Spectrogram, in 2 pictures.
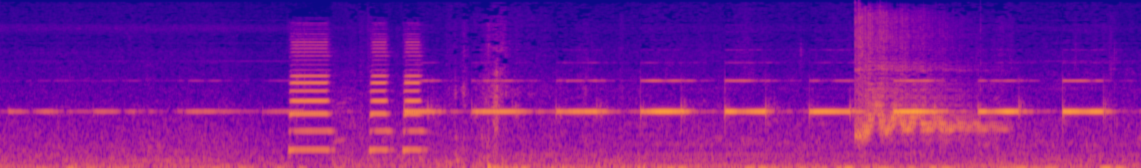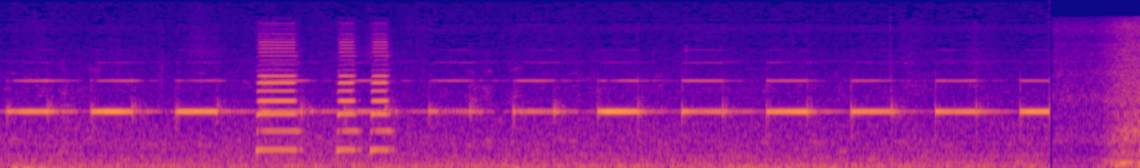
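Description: Electronic beeping of a toy JCB construction vehicle: a steady high beep repeating about every two-thirds of a second, like a reversing alarm. Twice there are three short horn-like toots, and a brief rushing sound comes about six seconds in.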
